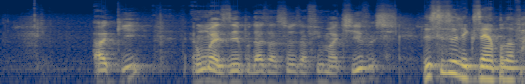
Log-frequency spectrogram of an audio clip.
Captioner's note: speaking portuguese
